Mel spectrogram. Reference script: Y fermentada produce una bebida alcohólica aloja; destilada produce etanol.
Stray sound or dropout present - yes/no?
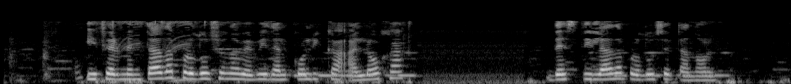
no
